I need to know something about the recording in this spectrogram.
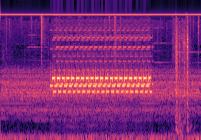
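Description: A telephone keypad beeps as buttons are pressed.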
